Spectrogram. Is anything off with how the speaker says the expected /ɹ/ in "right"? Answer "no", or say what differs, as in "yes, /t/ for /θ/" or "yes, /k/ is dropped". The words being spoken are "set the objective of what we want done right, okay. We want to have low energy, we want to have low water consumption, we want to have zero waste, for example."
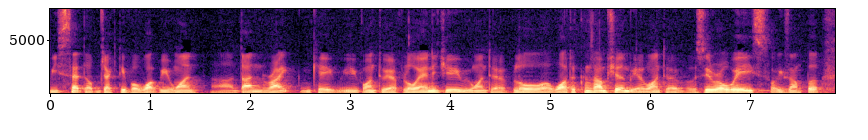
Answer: no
